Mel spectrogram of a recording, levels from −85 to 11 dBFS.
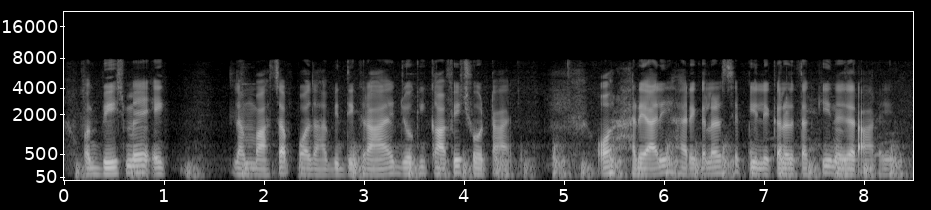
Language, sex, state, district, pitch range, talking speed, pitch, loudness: Hindi, male, Bihar, Kishanganj, 95-110 Hz, 190 wpm, 100 Hz, -20 LUFS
